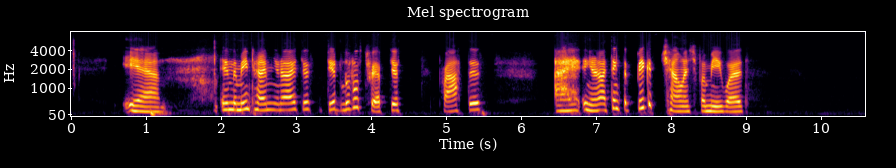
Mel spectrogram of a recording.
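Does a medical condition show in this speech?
Yes: congenital hearing loss; congenital deafness, mother had German measles in pregnancy, about 75% hearing loss.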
